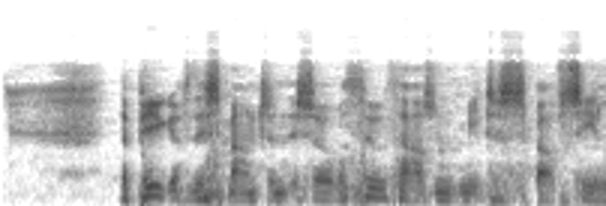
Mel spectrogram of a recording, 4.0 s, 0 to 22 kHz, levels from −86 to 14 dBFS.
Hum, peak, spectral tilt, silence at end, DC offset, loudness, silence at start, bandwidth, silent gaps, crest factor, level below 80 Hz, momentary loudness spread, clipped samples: none; 0 dBFS; -2.5 dB/octave; 0 s; under 0.1%; -19 LUFS; 0.05 s; 13 kHz; none; 22 dB; -50 dBFS; 11 LU; under 0.1%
